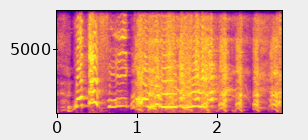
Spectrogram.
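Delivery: very high, loud, slow shout, laughing; retelling shouting in court, laughing hard; retold shout. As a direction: scream it half laughing. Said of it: "And I shouted at him".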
